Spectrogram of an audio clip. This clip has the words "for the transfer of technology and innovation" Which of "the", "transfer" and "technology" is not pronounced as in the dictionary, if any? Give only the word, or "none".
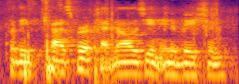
none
